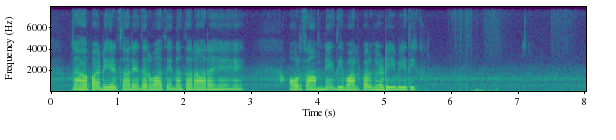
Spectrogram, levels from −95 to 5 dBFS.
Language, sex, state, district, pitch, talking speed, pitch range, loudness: Hindi, female, Rajasthan, Jaipur, 210 Hz, 125 wpm, 205-210 Hz, -16 LUFS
